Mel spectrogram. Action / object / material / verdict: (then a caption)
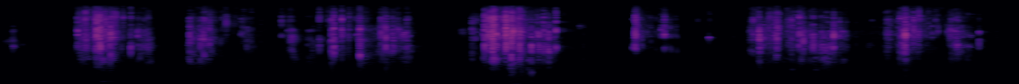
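scrape / pine cone with woody scales / wood / none. Fingertips and nails pluck and snap the woody scales off a dry, palm-sized pine cone with white-painted tips. The result is a series of short, crunchy, crackling bursts, bright and high with almost no low end, separated by brief silences.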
